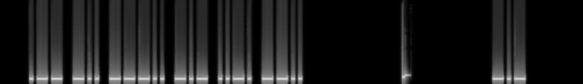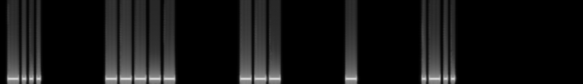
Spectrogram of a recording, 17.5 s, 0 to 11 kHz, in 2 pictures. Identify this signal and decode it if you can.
Morse code, heard as a keyed tone, about 21 wpm, spaced as for 11 wpm, 700 Hz. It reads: WD8KFZ KB0OTL
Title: USA Call Signs - 6 Characters - 6x Character Spacing - 22wpm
